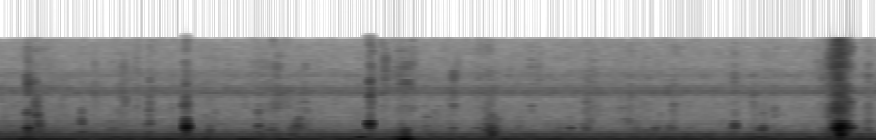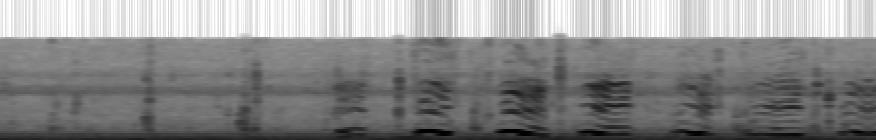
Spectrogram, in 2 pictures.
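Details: Three-week-old puppies, mostly quiet background rumble with clicks, then from about six seconds a run of five or six high whining yips that slide downward, fairly evenly spaced.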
